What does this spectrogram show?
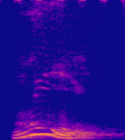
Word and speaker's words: rule: Rule. This is the rule here. That's a dark L.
